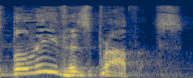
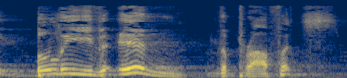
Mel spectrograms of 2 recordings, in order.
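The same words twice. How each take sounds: First: "Believe" carries the weight, falling to the end; stress on BELIEVE. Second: "in" drawn out slow, rising at the end; slow "Believe in" with the weight on "in"; stress on IN. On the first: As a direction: hit "Believe" and let "his prophets" fall. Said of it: "All it is saying is". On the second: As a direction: lean on "in" and lift the close. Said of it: "notice this does not say". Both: Shown as a demonstration.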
